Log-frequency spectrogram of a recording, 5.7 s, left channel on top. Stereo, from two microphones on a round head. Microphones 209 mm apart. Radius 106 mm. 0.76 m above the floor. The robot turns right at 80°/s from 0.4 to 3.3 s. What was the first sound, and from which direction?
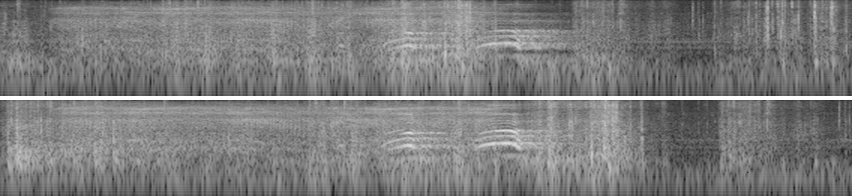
A scream, 15° left (ahead or behind).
